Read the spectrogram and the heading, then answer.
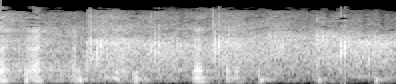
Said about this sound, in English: Hari Bol, everyone clap.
